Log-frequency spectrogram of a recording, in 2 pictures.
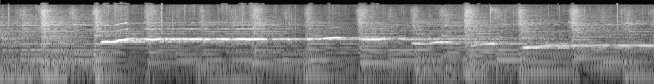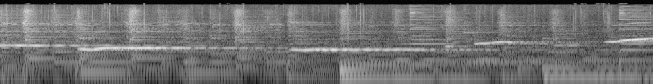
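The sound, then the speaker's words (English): A grandmother whistles a slow, hymn-like melody in clear, sustained notes that step gradually downward, carried over a full, steady instrumental accompaniment with no talking. “Grandma whistling, what a friend we have in Jesus.”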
